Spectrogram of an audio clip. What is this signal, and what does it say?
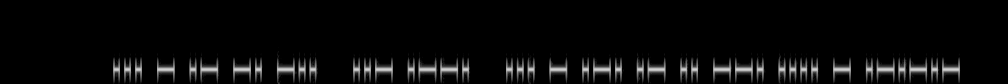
Morse code, heard as a keyed tone, about 22 wpm, 700 Hz. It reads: STAND UP STRAIGHT.
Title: Sentences from Top 1000 Words - Review Part 6 - 22wpm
